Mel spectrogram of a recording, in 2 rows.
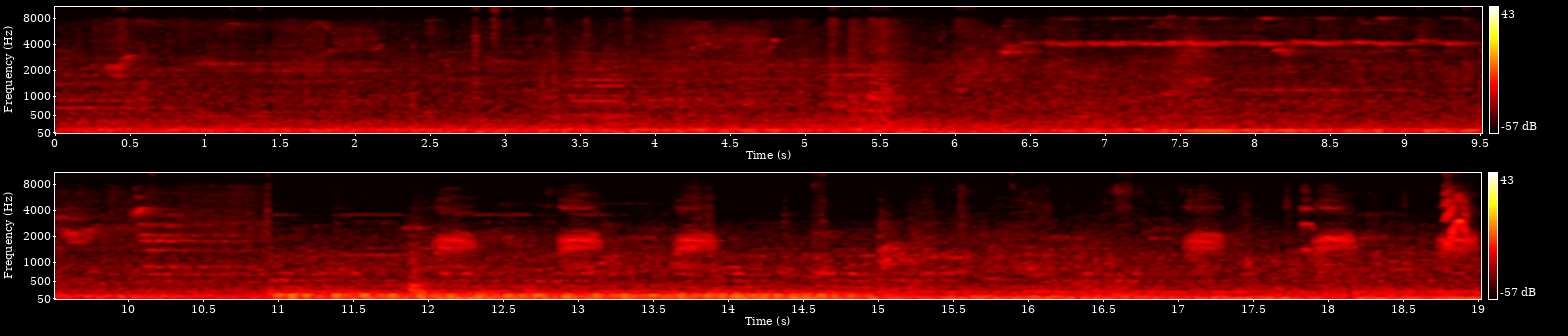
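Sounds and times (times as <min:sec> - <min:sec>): low rumble: 0:11.0 - 0:15.2
harsh bird calls: 0:17.0 - 0:19.0.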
